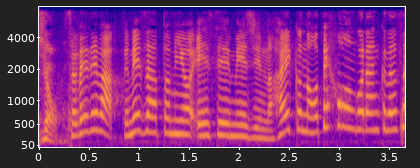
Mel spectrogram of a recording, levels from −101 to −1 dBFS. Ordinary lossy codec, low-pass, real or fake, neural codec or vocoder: none; 7.2 kHz; fake; codec, 16 kHz, 8 kbps, FunCodec, trained on LibriTTS, 25 frames a second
